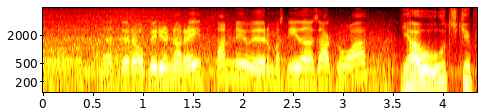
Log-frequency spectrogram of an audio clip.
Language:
Icelandic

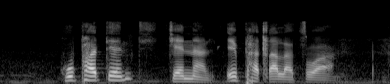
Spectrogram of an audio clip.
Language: Southern Sotho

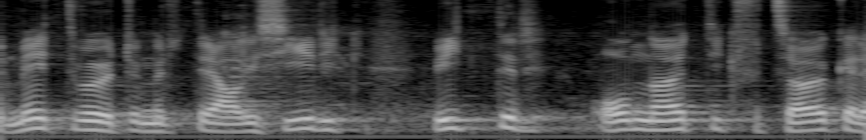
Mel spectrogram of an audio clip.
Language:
Swiss German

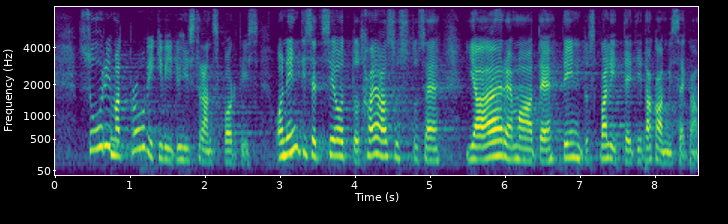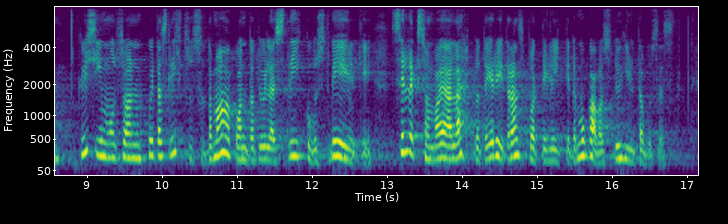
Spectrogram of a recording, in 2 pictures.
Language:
Estonian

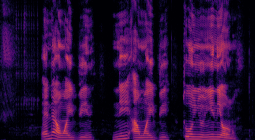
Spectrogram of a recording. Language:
Yoruba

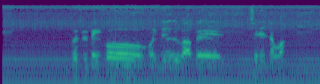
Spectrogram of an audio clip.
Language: Guarani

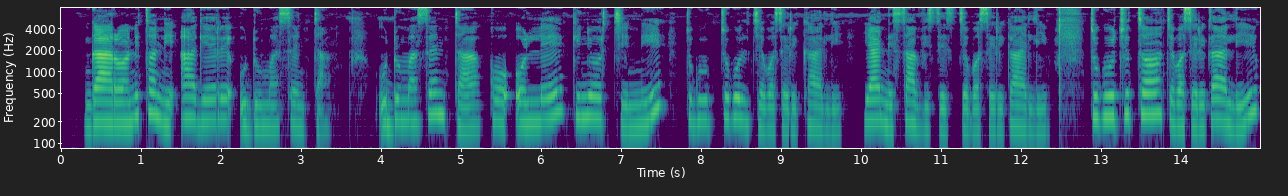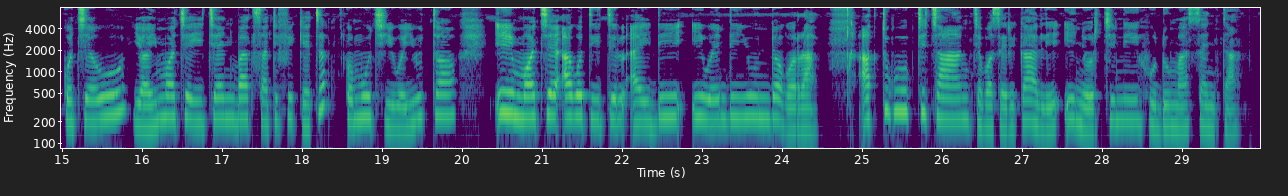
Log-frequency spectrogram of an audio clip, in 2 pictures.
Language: Kalenjin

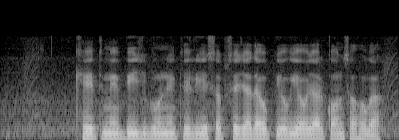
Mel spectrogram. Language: Magahi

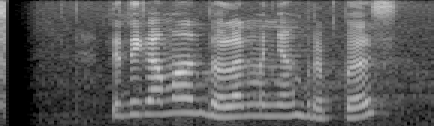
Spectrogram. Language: Javanese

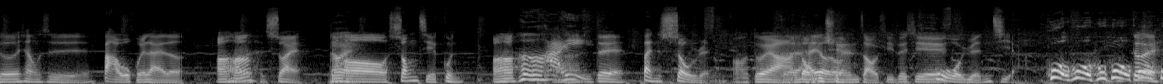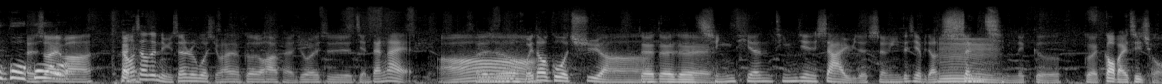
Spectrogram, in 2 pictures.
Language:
Chinese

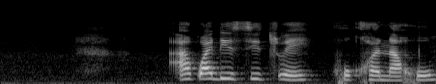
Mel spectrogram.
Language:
Tswana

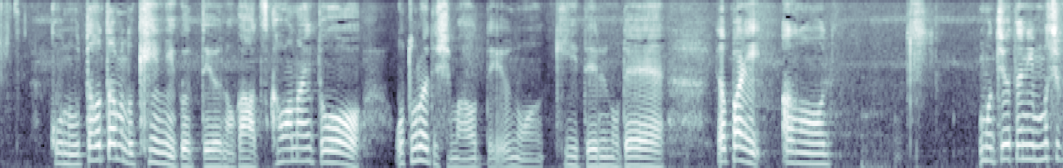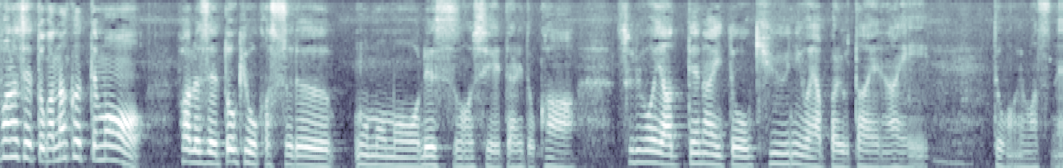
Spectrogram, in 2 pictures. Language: Japanese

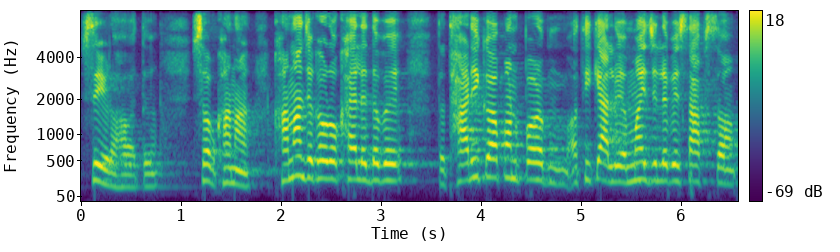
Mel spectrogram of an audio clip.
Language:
Maithili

